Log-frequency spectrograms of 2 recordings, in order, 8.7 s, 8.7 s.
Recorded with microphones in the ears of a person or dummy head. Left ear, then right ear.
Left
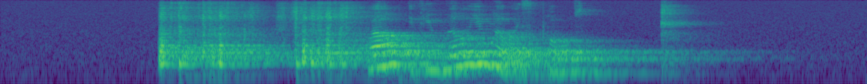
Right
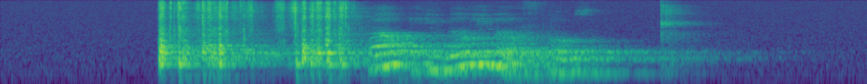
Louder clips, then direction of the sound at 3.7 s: Right 1 dB; 55° left (ahead or behind).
